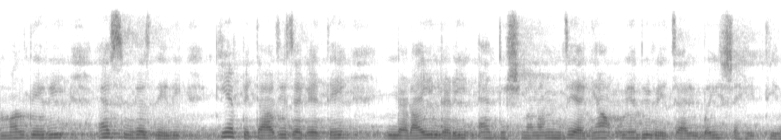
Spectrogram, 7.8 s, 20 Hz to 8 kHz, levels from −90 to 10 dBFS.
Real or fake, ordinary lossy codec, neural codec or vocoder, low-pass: fake; none; codec, 16 kHz, 16 kbps, FunCodec, trained on LibriTTS, 50 frames a second; 7.2 kHz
